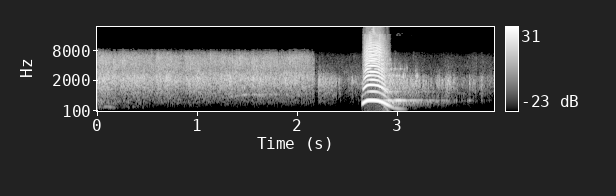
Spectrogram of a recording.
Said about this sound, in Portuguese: Mas dê um aplauso para o Senhor, porque Brasil tem que ser e tem que conhecer Jesus.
